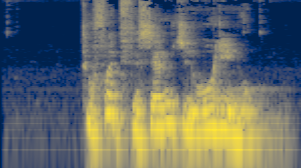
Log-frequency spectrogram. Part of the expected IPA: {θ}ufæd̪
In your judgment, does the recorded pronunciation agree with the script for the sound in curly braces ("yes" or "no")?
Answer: yes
